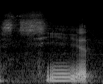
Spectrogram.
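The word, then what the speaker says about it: 시옷: 7 ini kayak orang, ini bacanya S atau mereka bilangnya siet ya.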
